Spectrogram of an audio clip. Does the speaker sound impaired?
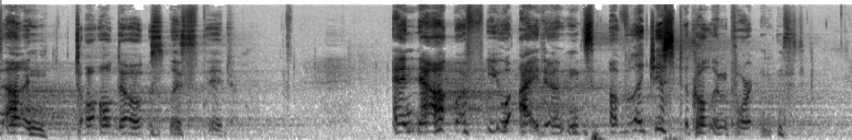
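Yes: dysphonia; diagnosed dysphonia; not painful; compromised vocal ability, self-described sultry voice, still able to speak.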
